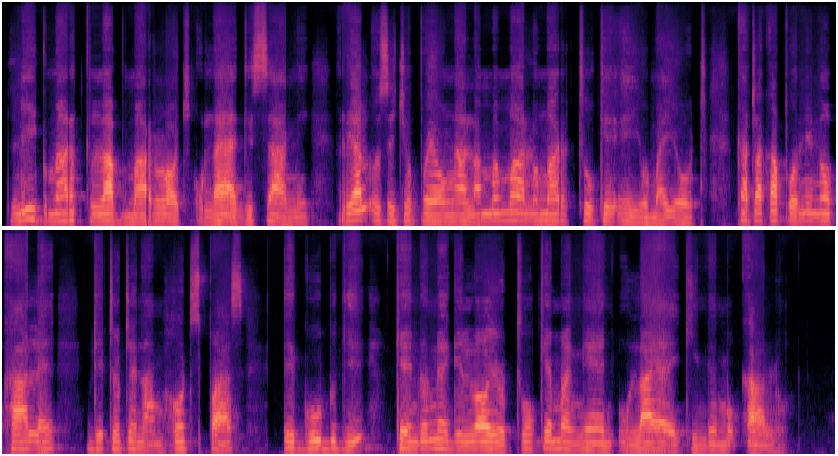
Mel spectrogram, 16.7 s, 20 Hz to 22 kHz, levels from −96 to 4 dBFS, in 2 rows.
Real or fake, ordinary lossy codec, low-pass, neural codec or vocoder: fake; none; none; codec, 44.1 kHz, 2.6 kbps, DAC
